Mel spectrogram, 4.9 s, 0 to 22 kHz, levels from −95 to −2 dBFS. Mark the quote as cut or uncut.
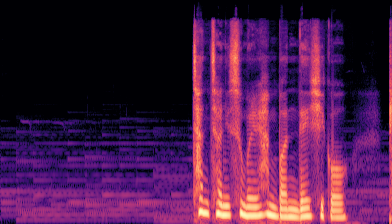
cut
